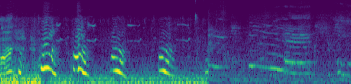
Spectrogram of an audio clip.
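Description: A big dog whining excitedly in a quick run of about five short cries, each falling in pitch, over the steady rumble of an open car driving. About two and a half seconds in, the car sound cuts off and softer, gliding dog whimpers follow.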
